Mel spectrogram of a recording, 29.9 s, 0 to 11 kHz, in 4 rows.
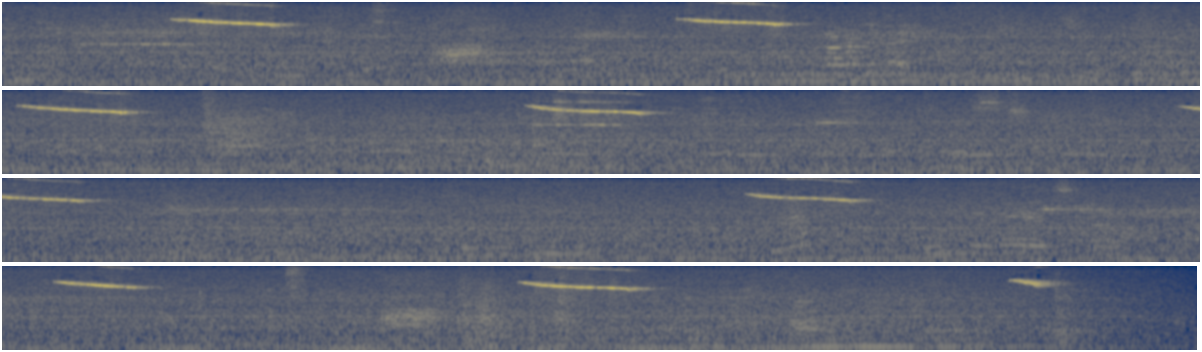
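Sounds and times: bird whistling: 0:01.0 - 0:01.8, 0:04.2 - 0:05.0, 0:07.6 - 0:08.4, 0:10.9 - 0:11.6, 0:14.8 - 0:15.6, 0:19.6 - 0:20.4, 0:22.8 - 0:23.4, 0:25.7 - 0:26.5.

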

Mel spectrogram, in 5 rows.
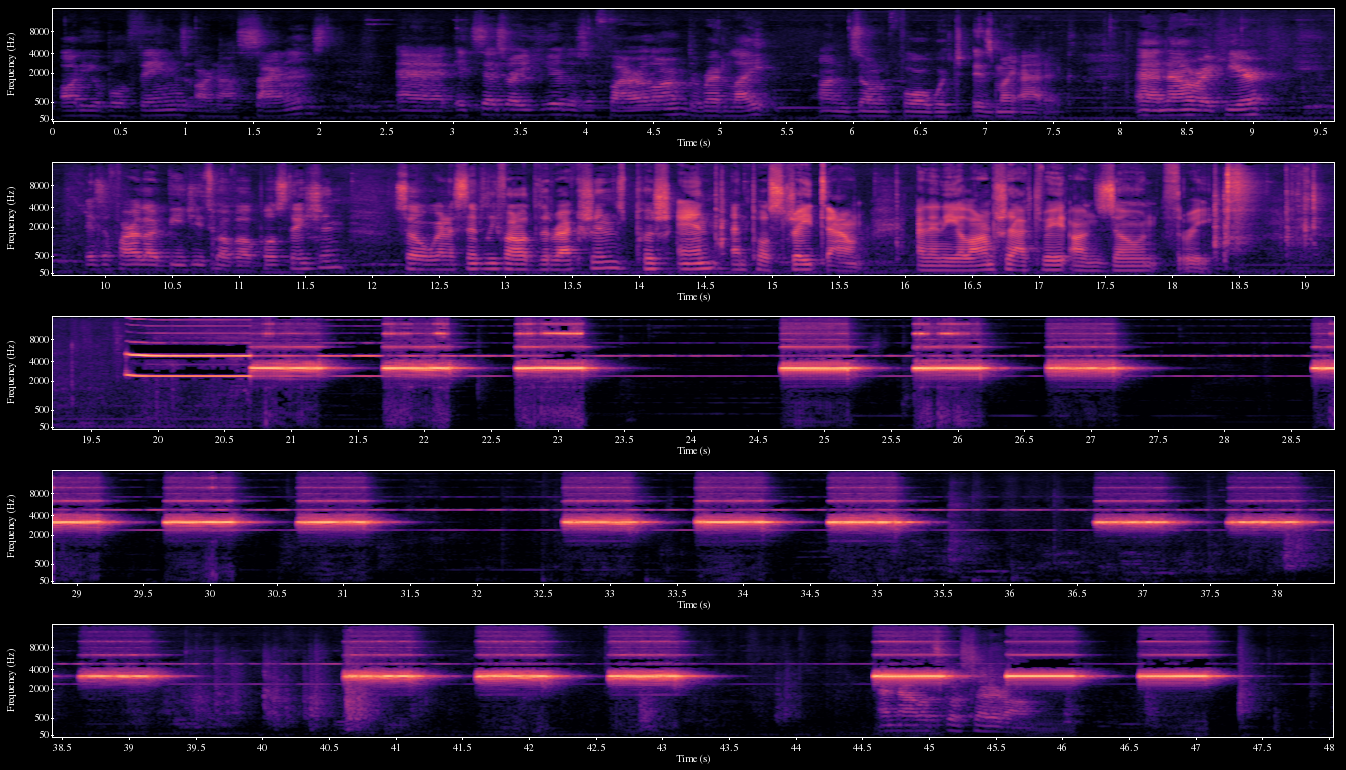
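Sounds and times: fire alarm horn blasts: 0:19.8 - 0:48.0
steady high tone: 0:20.7 - 0:47.6.

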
